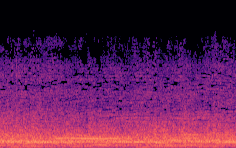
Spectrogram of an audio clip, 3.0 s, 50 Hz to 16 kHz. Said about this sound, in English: Listen to the reaction after Juan Soto hits a home run. The middle of short. And the 0-1 is drilled to right. Back on it, Perez. Looking up, and it's out of here. The visual helps, too, as you're watching the crowd go crazy.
